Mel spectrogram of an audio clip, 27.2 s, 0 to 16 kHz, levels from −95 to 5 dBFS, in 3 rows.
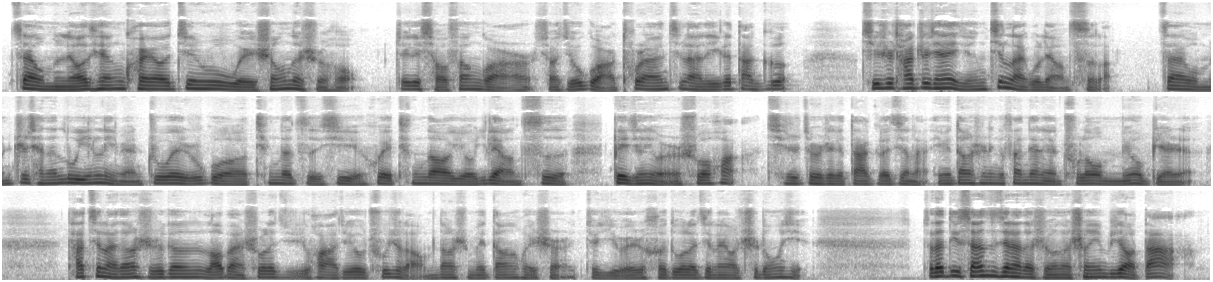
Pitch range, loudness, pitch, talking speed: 110-135 Hz, -23 LUFS, 120 Hz, 355 characters per minute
